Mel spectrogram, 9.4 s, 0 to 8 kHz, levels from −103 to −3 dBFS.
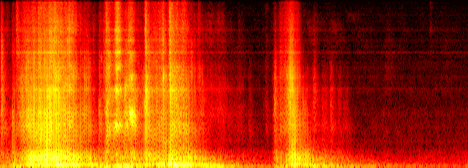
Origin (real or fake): fake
